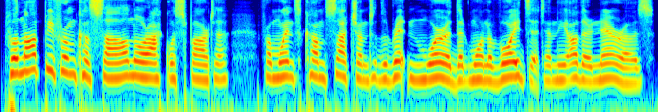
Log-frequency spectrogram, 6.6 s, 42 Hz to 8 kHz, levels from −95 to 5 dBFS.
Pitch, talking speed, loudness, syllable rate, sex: 205 Hz, 210 wpm, -18 LUFS, 5.5 syllables/s, female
